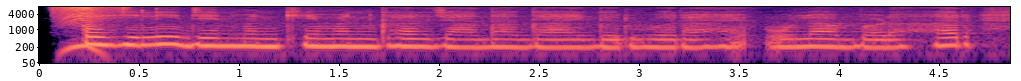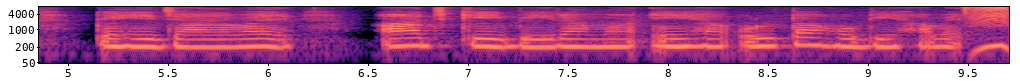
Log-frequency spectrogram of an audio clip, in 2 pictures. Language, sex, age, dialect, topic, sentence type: Chhattisgarhi, female, 18-24, Western/Budati/Khatahi, agriculture, statement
